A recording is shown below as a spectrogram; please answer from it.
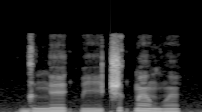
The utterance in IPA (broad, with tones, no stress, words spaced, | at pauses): ɡɨ˨ŋeː˧k͡piː˨˦ t͡ʃə˦k͡pɛ̃˦˨ɡʷɛ̃˨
